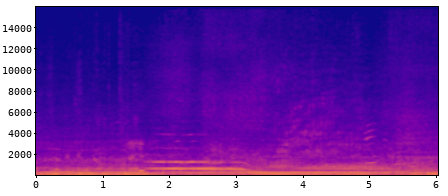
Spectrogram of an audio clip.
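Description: Engines of vintage cars running as they drive off one after another, over crowd talk. A held tone sounds for about a second, two seconds in.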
